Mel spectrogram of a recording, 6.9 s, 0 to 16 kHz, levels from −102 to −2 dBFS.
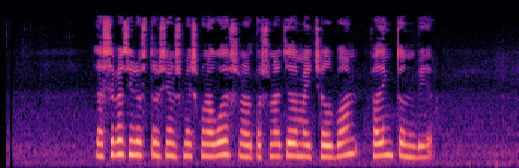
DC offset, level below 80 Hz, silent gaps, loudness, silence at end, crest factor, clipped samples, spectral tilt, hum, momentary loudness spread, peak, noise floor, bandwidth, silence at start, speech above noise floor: under 0.1%; -70 dBFS; none; -22 LUFS; 1.2 s; 16 dB; under 0.1%; -3.5 dB/octave; none; 8 LU; -6 dBFS; -58 dBFS; 11.5 kHz; 1.25 s; 37 dB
